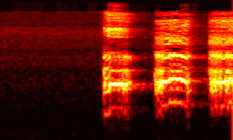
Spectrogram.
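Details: Red junglefowl crowing in Aceh at Kuta Malaka during a crowing contest: one loud, clear crow in three harsh, rasping segments, a short first burst then two longer, steadier notes, with silence before it.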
